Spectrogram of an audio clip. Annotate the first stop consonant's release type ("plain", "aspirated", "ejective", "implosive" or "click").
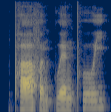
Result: aspirated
